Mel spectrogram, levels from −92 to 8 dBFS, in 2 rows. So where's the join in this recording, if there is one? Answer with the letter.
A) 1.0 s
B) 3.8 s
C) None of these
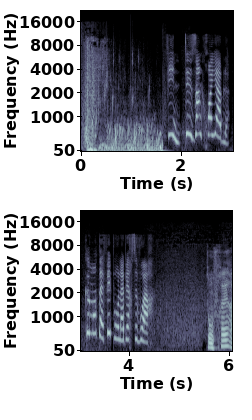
A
